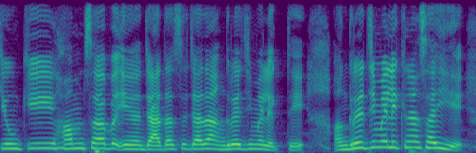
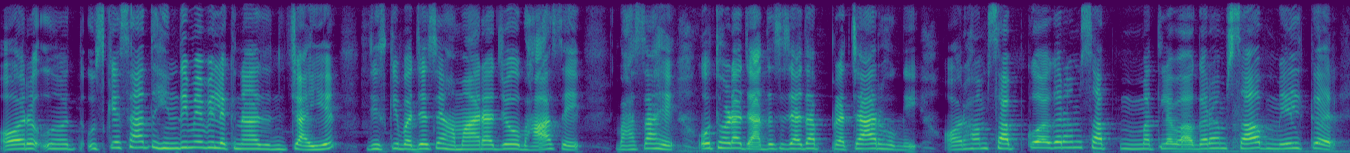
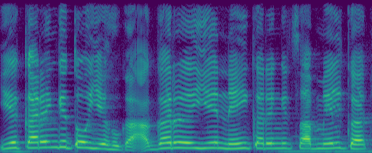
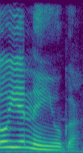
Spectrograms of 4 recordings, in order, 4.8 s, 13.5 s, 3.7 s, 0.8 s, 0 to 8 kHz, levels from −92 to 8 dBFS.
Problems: background sounds at intervals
